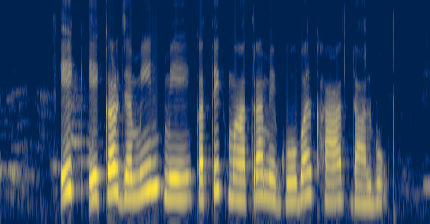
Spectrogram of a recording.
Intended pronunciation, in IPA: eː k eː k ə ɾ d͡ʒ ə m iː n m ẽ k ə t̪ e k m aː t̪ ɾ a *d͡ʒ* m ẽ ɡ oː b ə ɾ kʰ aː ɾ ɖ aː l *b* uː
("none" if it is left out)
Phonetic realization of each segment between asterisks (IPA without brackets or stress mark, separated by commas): none, b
